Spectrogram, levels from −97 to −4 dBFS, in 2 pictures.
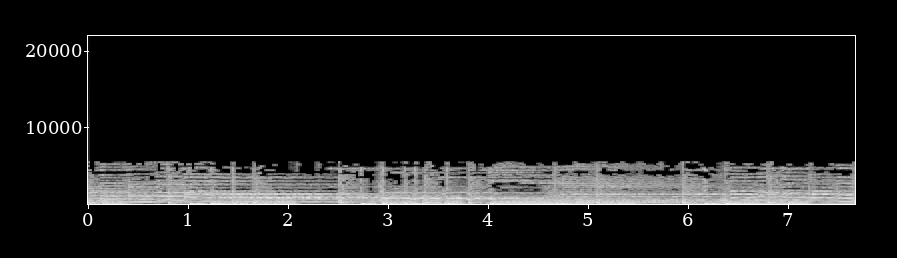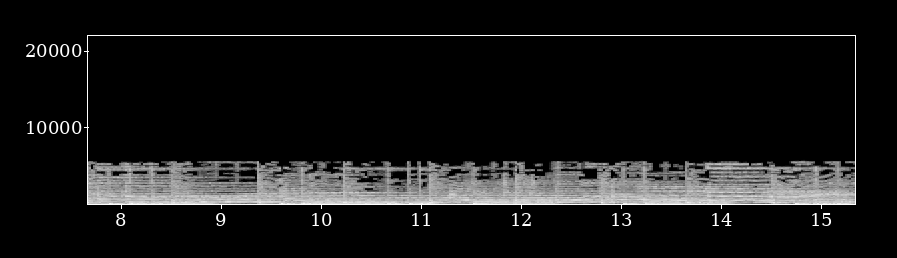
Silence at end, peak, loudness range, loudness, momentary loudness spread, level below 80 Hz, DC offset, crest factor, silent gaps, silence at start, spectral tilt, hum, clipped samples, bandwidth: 0 s; -4 dBFS; 1 LU; -18 LUFS; 3 LU; -24 dBFS; under 0.1%; 14 dB; none; 0 s; -10.5 dB/octave; none; under 0.1%; 5.8 kHz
